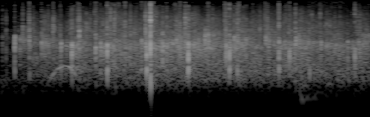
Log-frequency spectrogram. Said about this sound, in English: Fifth, final one, definitely a clap moment for this.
